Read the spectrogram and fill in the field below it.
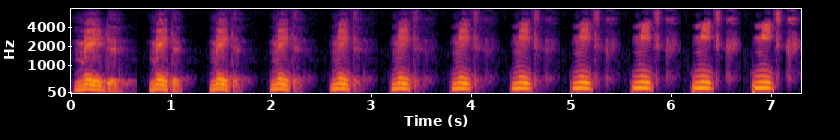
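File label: Proto-Indo-European mede to Armenian mitk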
